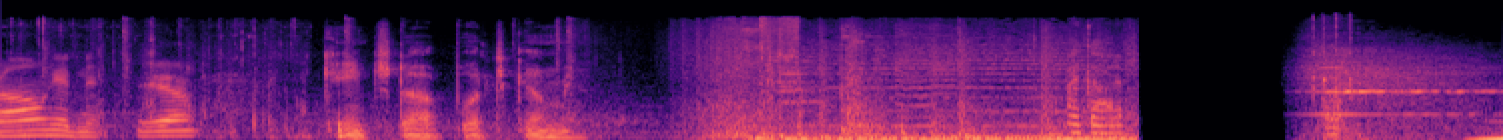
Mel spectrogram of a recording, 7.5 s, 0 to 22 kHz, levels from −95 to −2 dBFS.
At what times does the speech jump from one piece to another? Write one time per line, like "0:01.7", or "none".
0:05.6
